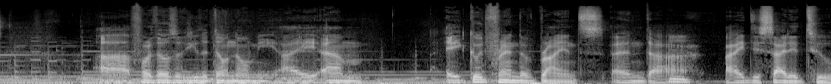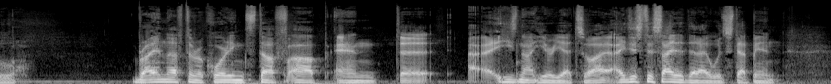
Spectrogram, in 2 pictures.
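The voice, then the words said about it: Put-on Eastern European accent. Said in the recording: “I'm trying to place your accent. Is it, you know, Eastern European, like Transylvania kind of?”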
